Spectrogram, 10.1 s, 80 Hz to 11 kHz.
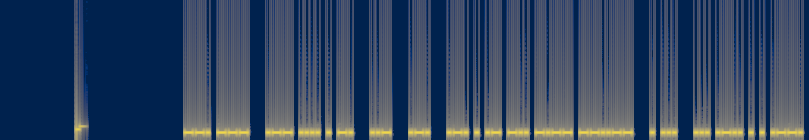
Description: Morse code, heard as a keyed tone, about 36 wpm, 700 Hz. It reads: GO WHEN U R READY, ES SLEEP
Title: Sentences from Top 500 Words and Abbreviations 35wpm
